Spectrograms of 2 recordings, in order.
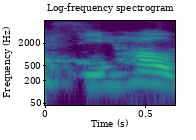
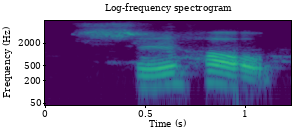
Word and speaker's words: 时候: Bacanya sihau betul atau salah? Salah.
